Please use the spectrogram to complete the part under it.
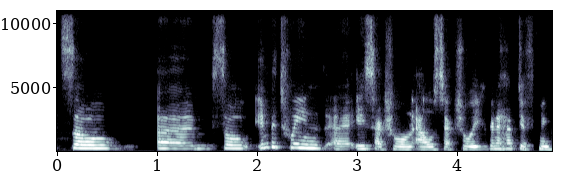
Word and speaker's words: allosexual: And on the other side, you have allosexual, which is just regular, plain old sexuality in all of its forms.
